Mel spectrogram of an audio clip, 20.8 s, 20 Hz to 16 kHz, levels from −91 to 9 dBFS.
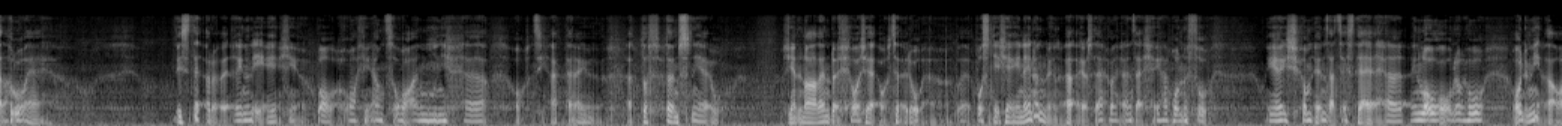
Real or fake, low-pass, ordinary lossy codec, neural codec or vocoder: fake; 9.9 kHz; Opus, 64 kbps; autoencoder, 22.05 kHz, a latent of 192 numbers a frame, VITS, trained on many speakers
